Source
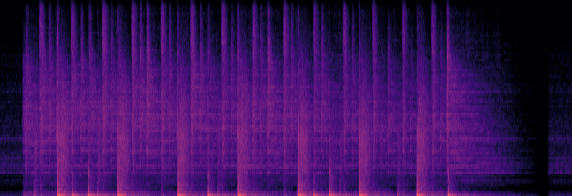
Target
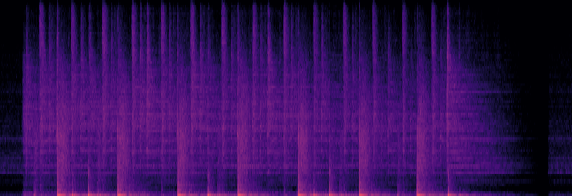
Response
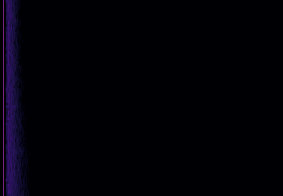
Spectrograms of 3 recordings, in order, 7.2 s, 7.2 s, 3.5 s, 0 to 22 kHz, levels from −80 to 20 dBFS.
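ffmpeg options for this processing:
-filter_complex "[0:a]asplit=2[s0][s1];[1:a]atrim=start_sample=2205,adelay=145[s2];[s1][s2]afir=irnorm=-1:irlink=0,volume=0.251[s3];[s0][s3]amix=inputs=2:normalize=0,volume=0.75"

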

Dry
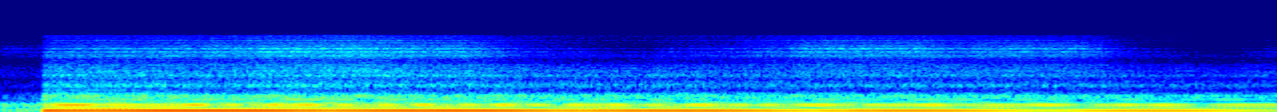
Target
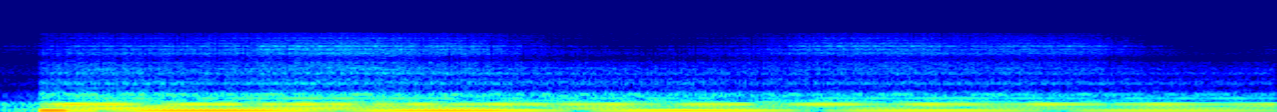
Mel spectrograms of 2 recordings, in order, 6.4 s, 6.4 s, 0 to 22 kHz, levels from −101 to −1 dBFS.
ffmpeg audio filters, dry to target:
-af "aecho=1:1:128.3|279.9:0.562|0.282,asetrate=48091,aresample=44100,atempo=0.917004,volume=0.531"

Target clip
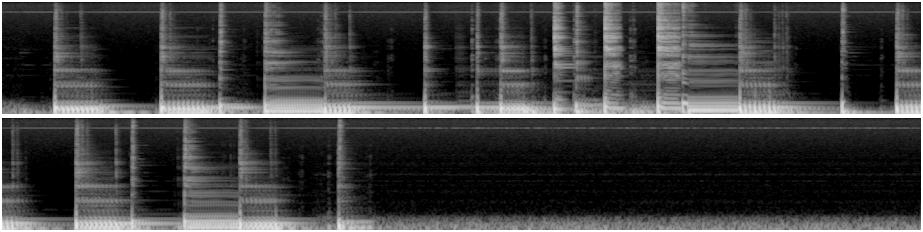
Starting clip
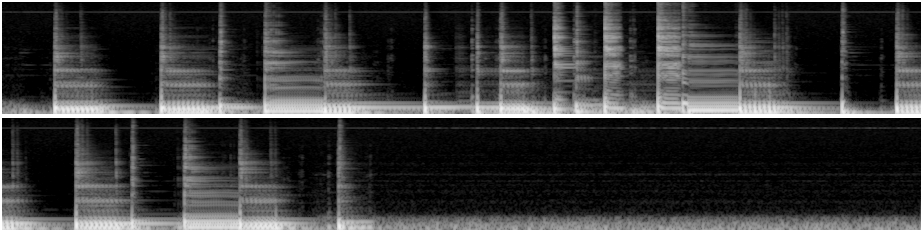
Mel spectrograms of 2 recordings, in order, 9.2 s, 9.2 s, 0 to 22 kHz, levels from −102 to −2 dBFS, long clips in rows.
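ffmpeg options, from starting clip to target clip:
-af "aemphasis=mode=production:type=50fm,volume=0.631"

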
